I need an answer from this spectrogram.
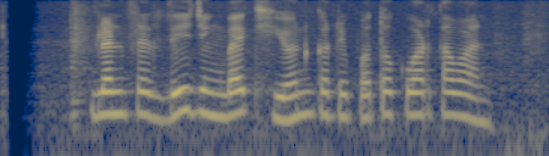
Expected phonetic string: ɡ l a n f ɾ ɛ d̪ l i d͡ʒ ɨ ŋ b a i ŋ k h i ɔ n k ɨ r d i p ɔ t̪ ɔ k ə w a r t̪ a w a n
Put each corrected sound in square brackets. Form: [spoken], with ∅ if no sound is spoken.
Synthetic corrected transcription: ɡ l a n f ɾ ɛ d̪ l i d͡ʒ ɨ ŋ b a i [∅] k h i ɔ n k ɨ r d i p ɔ t̪ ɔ k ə w a r t̪ a w a n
